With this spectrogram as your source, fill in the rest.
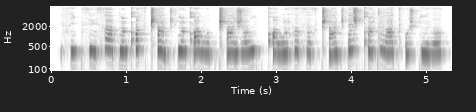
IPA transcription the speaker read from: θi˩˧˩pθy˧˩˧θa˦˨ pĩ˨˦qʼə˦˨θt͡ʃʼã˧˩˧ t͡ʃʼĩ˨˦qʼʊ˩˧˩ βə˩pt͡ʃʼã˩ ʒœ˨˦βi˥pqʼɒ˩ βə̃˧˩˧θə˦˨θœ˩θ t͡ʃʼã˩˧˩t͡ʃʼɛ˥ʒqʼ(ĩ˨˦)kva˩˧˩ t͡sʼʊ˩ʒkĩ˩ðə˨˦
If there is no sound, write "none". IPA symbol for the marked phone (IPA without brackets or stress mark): ĩ˨˦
